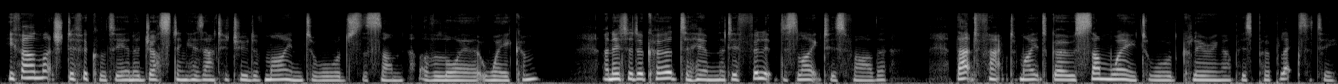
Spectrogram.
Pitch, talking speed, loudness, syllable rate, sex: 215 Hz, 175 wpm, -21 LUFS, 5.2 syllables/s, female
